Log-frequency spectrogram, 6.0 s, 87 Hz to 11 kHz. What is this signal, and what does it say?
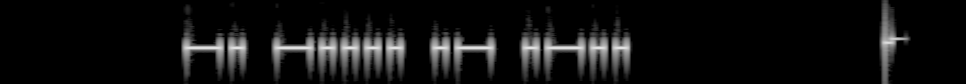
Morse code, heard as a keyed tone, about 17 wpm, 700 Hz. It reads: N6AL
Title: USA Call Signs - 2x Character Spacing - 17wpm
